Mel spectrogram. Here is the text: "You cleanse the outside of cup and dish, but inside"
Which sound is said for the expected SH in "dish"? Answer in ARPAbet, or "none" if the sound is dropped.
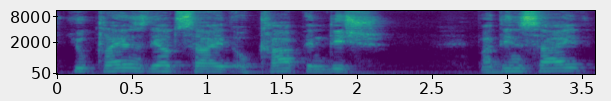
SH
